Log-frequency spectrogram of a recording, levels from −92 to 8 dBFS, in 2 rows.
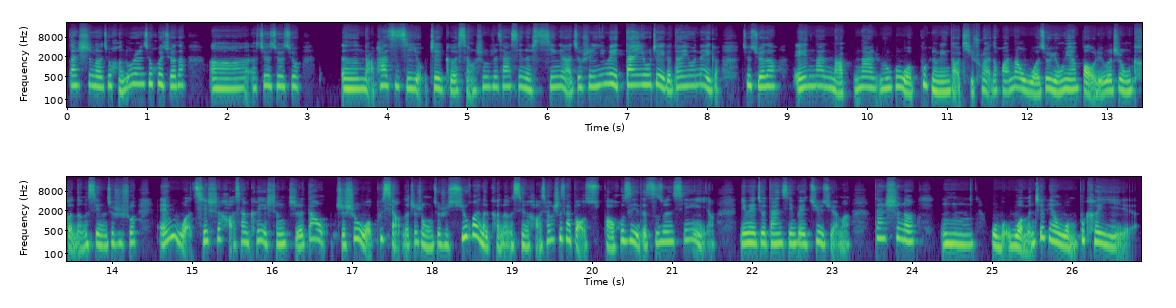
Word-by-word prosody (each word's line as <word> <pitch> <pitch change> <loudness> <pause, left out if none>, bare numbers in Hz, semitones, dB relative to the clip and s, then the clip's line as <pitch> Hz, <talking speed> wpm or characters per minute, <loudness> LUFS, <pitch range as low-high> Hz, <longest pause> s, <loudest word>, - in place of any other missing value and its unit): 但 275 -1 0
是 280 0 -3
呢， 255 -2 +1
就 270 +3 -3
很 190 -5 -3
多 275 +6 -2
人 305 0 -1
会 300 -1 +2
觉 260 -1 0
得， 280 0 -4 0.3
啊， 220 +1 0
就 275 - -1
就 265 0 -1
就 255 -1 -3 0.5
嗯 220 0 +4
哪 210 - -2
怕 275 +1 0
自 265 -1 -1
己 240 -3 +1
有 210 - -1
这 230 -1 +3
个 190 -3 -2
想 195 0 -3
升 245 +6 -5
职 250 - -3
加 255 +1 -3
薪 255 -1 -2
的 215 - +1
心 245 +5 -3
啊， - - -2
就 245 - -3
是 255 +2 -4
因 280 +4 -1
为 310 -2 +4
担 285 +1 +2
忧 290 0 +1
这 275 -4 +2
个 190 - +2
担 245 +3 -2
忧 270 +1 -3
那 280 -5 0
个， - - -7 0.3
就 280 - 0
觉 250 -2 +3
得， 260 0 0 0.2
诶， 225 +3 +3
那 265 0 -2
那 210 -9 -1
那 240 +3 -1
如 225 0 -1
果 250 0 -1
我 175 -6 +4
不 295 - -1
跟 200 -7 +2
领 180 - +2
导 190 - -1
提 - - -4
出 200 - -7
来 195 - -2
的 190 - -4
话， 190 -2 -3
那 230 +4 -1
我 175 -6 +2
就 225 +5 +2
永 190 +2 +3
远 210 +1 +2
保 - - +3
留 185 - +1
了 190 - +4
这 195 - -4
种 190 -3 +2
可 - - -3
能 185 - -3
性。 195 -2 +2
就 210 - -2
是 210 - -4
说， 220 +3 -3 0.3
诶， 205 +1 +2
我 345 - +2
其 240 - +2
实 270 +3 -3
好 275 - -7
像 225 +3 -1
可 245 +4 -5
以 220 - +1
升 205 0 0
职， 200 -3 -1
但 280 - -2 0.3
只 190 - -1
是 295 +10 0
我 - - +4
不 290 - -3
想 280 - +2
的 - - -2
这 225 +4 -5
种 185 -6 -1
就 200 +3 -3
是 190 - -2
虚 310 - +3
幻 360 +1 +5
的 185 - +4
可 - - -7
能 - - -4
性。 185 -2 +2
好 - - -9
像 245 +7 -2
是 295 +2 +1
在 270 -2 +2
保 - - +1
存 210 - -2
保 - - 0
护 255 - -1
自 250 - +1
己 200 - +3
的 - - -2
自 205 +4 -2
尊 235 +1 +1
心 250 +2 -3
一 190 - +1
样， 210 0 -13 0.3
因 210 - +5
为 215 -1 +6
就 215 0 +3
担 205 0 +2
心 205 -1 +1
被 205 -1 +3
拒 205 +1 0
绝 195 - -6
嘛。 - - -8 0.3
但 300 -1 +1
是 300 +1 0
呢， 240 -2 +2 0.3
嗯 200 -1 +2 0.2
我 185 - +5
我 175 0 +3
们 210 - 0
这 235 - +2
边 250 -10 +3
我 170 - +5
们 180 - -3
不 235 - 0
可 235 -3 +2
以， 180 -4 0
225 Hz, 320 characters per minute, -20 LUFS, 200-260 Hz, 0.5 s, 为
